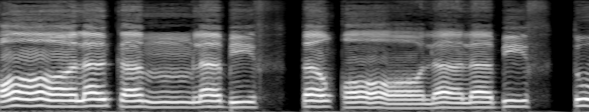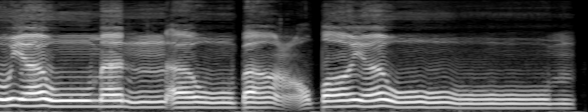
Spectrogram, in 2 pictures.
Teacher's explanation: Qa tebal baris atas, tebal selamanya. Isti'la angkat pangkal lidah.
